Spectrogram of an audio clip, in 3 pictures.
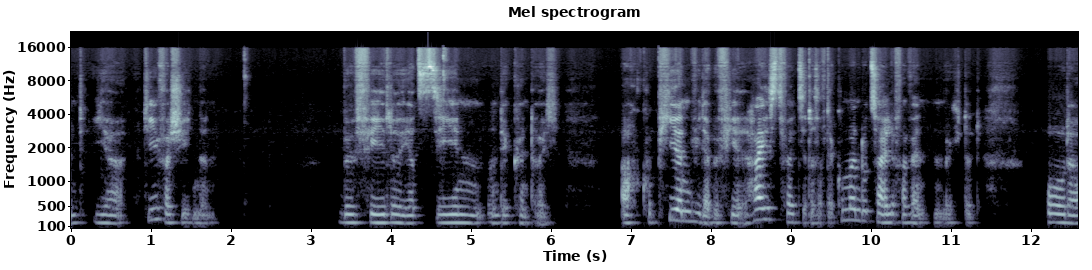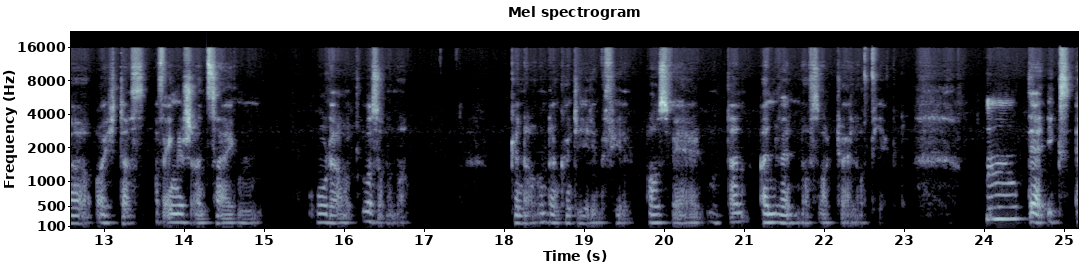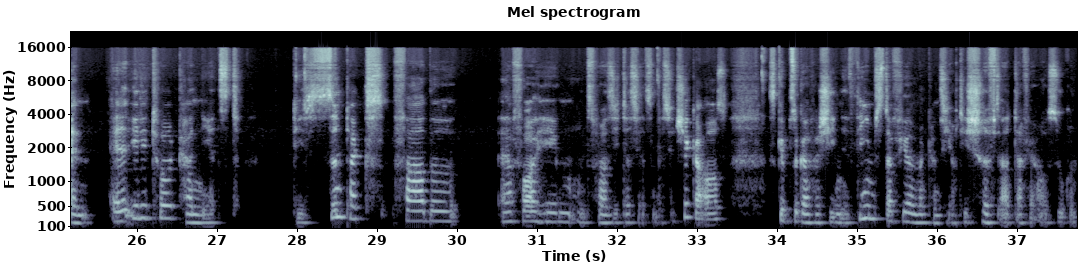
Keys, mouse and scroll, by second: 2.1-4.8 drag, 11.1-11.7 scroll down 2, 14.9-15.9 scroll down 6, 16.4 scroll down 2, 17.0 scroll up 2, 22.4 click, 27.9 click, 32.4-33.9 drag.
